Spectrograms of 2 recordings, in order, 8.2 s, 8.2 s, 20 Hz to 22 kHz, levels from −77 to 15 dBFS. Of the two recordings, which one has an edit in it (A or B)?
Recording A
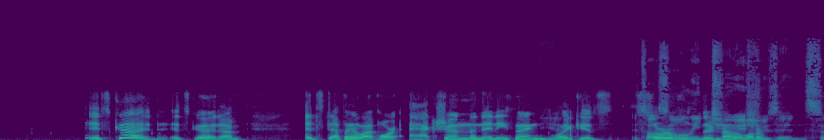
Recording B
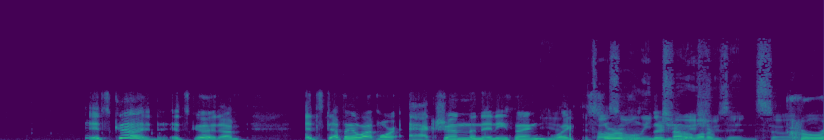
B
